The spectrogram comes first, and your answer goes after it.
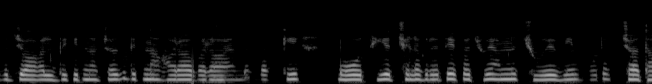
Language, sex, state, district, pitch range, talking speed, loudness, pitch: Hindi, female, Uttar Pradesh, Jyotiba Phule Nagar, 220-235 Hz, 210 wpm, -32 LUFS, 225 Hz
